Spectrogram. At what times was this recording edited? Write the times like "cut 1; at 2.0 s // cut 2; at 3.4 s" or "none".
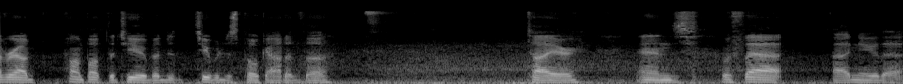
none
